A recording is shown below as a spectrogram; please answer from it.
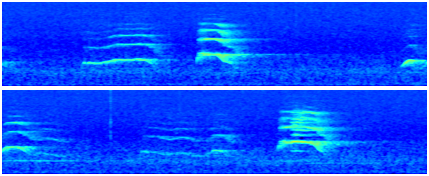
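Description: Unidentified wild animal screaming in the woods, recorded on a cell phone: five wavering, high-pitched cries that bend up and down, the loudest near the end. The cries sound almost like a cat and like a screaming woman.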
